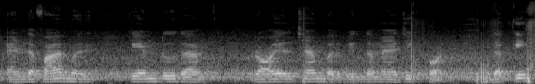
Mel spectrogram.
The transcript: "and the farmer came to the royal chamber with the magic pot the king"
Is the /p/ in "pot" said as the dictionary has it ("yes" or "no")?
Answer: no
